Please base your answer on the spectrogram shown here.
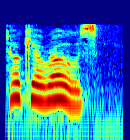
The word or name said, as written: Tokyo Rose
